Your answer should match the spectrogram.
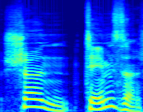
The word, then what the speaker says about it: Sean Timms: On a certes craqué pour Southern Empire, le nouveau projet de Sean Timms, je prononce volontairement à l'anglaise, Sean si vous préférez Timms, et ce monsieur il officiait avant dans Unitopia.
